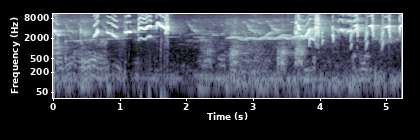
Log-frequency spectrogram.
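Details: White-rumped shama song used as therapy lure for stressed birds. Quick looping whistles and chips, a brief silence near two seconds, then a long smooth whistle leading into renewed rapid varied notes.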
